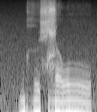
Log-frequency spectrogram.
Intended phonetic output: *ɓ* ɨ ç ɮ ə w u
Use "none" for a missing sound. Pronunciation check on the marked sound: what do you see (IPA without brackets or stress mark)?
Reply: bʱ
